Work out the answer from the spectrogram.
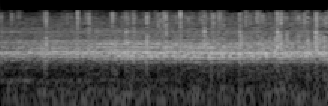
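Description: An audience applauding at a public event in Mexico: dense, steady clapping mixed with cheers, loud and even from start to finish.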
